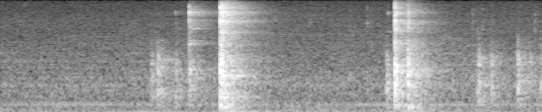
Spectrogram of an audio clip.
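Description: A spoon scrapes and clanks against a bowl while potato salad with dry mustard and relish is mixed, two sharp clinks standing out among softer scraping sounds, close and fairly quiet.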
